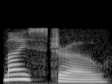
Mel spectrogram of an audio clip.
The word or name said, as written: maestro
